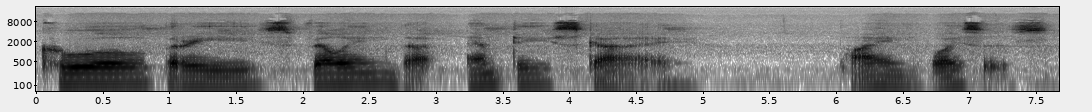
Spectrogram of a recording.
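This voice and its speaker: A man with a low, creaky voice reads short poems and muses on them casually. His pace is slow and unhurried, and the sound is a dull, lo-fi home recording. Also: steady tone, mellow. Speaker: reader of a haiku anthology. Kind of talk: slow poetry reading with casual commentary.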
